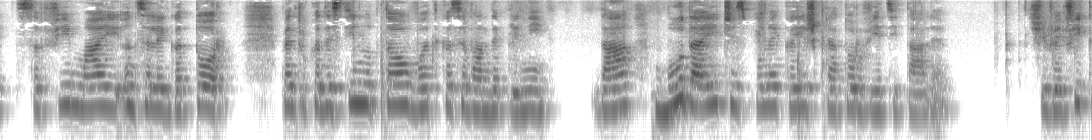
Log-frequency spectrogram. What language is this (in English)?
Romanian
